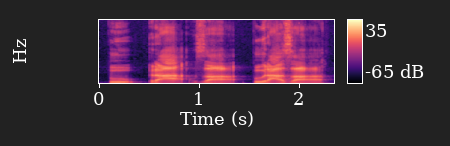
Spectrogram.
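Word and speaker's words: ブラザー: So buraza, low, high, and then everything else low.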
